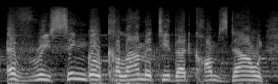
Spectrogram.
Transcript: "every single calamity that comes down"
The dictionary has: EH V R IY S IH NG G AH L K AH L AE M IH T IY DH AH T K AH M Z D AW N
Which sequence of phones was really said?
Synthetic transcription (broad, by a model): EH V R IY S IH NG G AH L K AH L AE M IH T IY DH AH T K AH M Z D AW N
